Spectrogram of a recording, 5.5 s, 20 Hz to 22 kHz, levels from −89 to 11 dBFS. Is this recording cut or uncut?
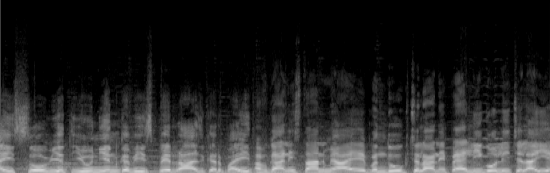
cut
